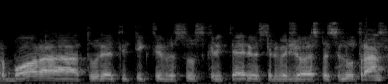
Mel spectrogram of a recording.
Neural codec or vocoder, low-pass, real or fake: none; 10.8 kHz; real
